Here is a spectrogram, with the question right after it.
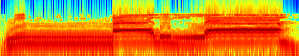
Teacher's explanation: ننتقل من الميم الأولى إلى الميم الثانية مشددة · Term: إدغام بغنة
